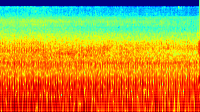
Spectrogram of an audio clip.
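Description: A vehicle engine idling steadily, a constant low hum with no change in pitch.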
